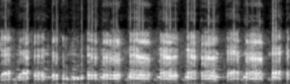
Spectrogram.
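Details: White-breasted waterhen, loud and clear, used to call wild birds in: grating, repeated notes clustered in bursts, with short gaps between groups.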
